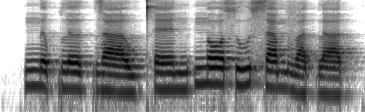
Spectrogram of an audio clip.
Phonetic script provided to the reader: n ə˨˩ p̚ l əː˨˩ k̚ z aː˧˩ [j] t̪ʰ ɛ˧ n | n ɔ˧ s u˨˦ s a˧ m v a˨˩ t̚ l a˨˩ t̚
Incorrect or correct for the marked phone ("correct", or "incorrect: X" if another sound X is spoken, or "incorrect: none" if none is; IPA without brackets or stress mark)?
incorrect: w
